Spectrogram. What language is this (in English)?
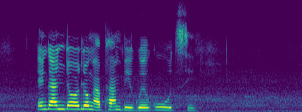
Swati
